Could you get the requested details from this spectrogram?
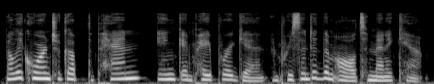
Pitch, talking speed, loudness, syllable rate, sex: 225 Hz, 205 wpm, -17 LUFS, 6.0 syllables/s, female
